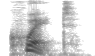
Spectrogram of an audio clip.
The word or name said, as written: quit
